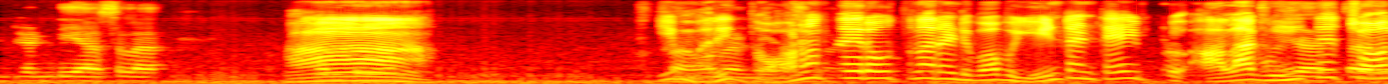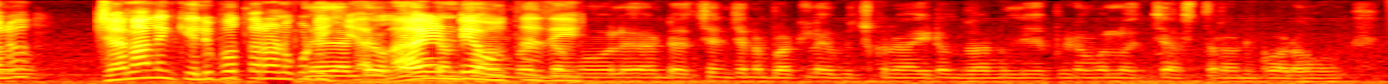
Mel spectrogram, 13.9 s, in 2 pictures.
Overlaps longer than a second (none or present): present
